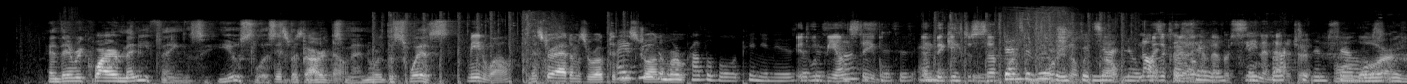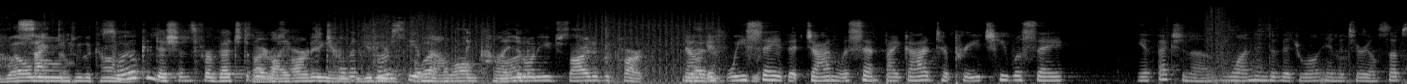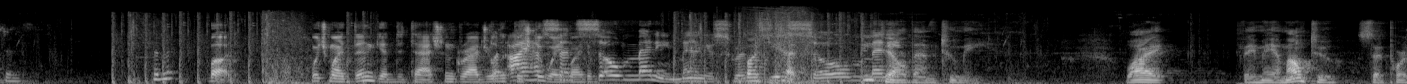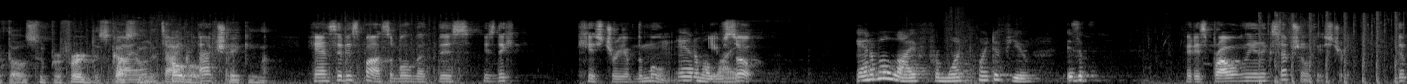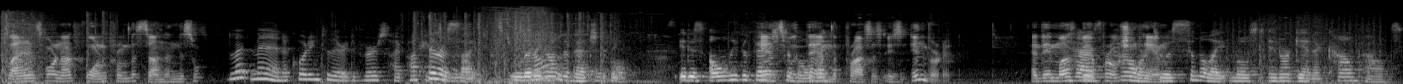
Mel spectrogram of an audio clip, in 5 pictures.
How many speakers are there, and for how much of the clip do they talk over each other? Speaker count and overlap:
8, about 34%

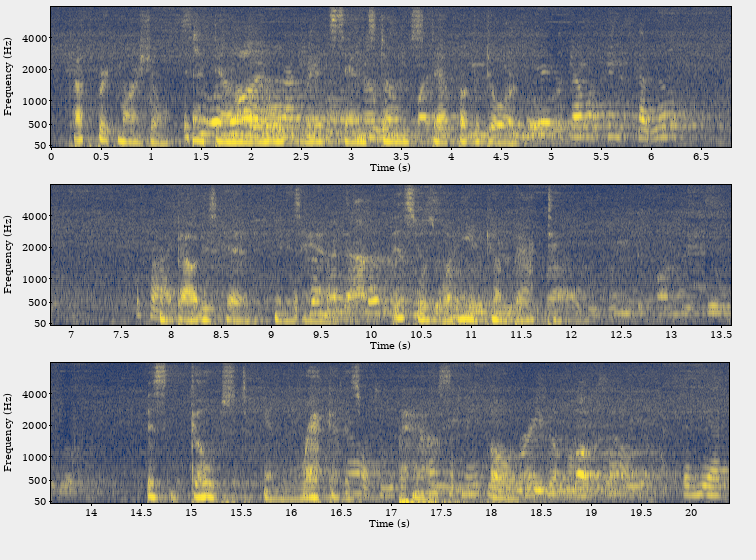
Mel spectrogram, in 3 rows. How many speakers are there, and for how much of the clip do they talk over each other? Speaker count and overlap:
3, about 57%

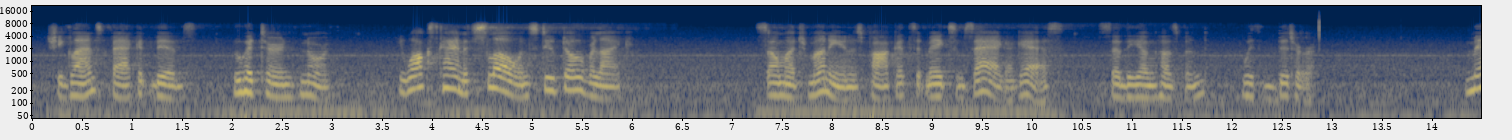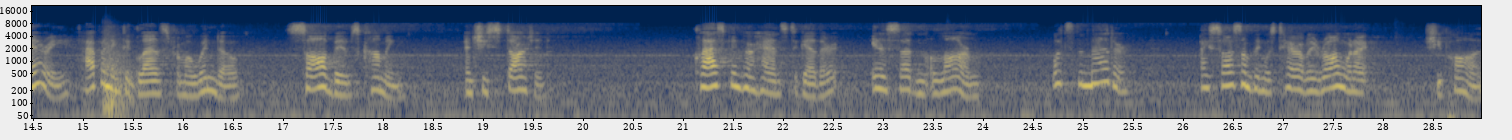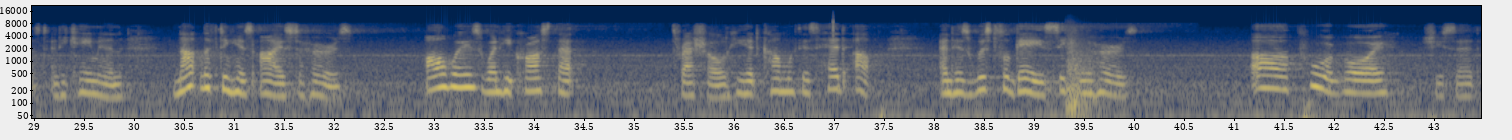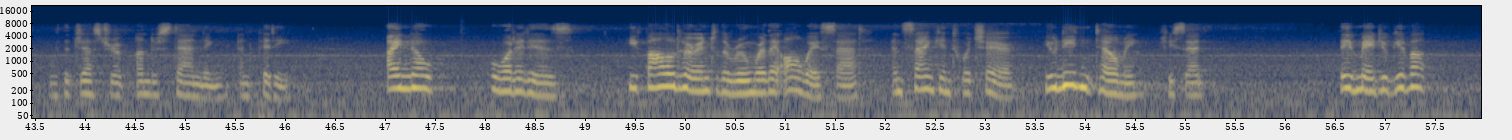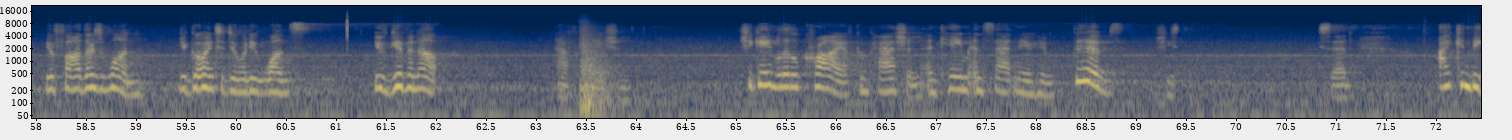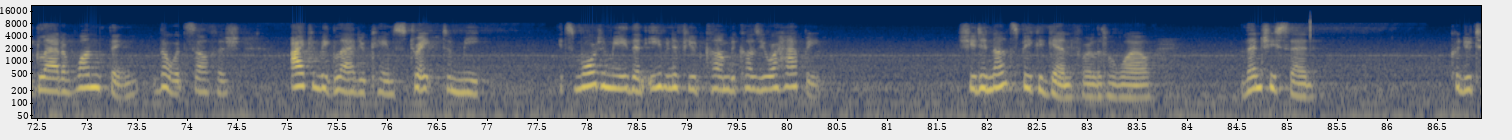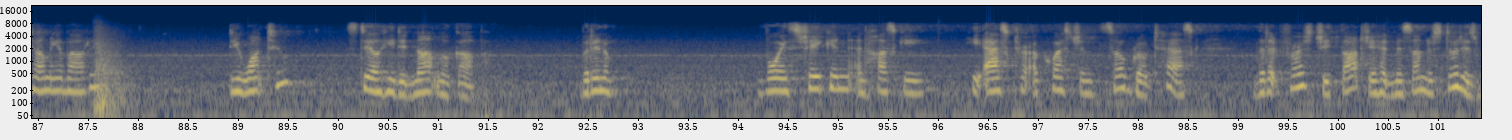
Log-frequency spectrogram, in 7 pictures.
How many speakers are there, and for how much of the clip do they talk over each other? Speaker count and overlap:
1, no overlap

